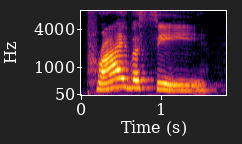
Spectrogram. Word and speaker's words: privacy: Our next word is privacy. So we have three syllables. Privacy. Or some people will say privacy.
